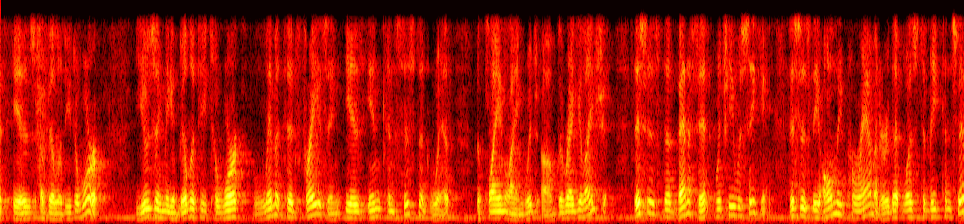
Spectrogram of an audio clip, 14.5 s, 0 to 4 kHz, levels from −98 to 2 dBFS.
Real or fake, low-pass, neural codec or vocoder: fake; 3.6 kHz; codec, 44.1 kHz, 7.8 kbps, DAC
